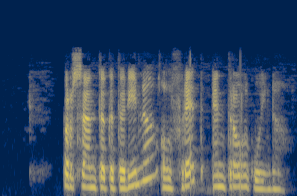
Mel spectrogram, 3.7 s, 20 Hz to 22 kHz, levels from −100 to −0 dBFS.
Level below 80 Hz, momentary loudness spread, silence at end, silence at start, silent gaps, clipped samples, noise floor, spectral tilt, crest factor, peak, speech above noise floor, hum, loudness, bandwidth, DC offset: -62 dBFS; 9 LU; 0.15 s; 0.8 s; none; under 0.1%; -55 dBFS; -5 dB/octave; 18 dB; -2 dBFS; 35 dB; none; -19 LUFS; 8 kHz; under 0.1%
